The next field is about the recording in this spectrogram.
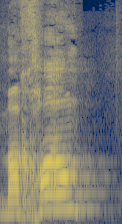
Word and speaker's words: Macron: Folk er rasende på præsident Macron. Folk er... Det skal udtales sådan, det gider jeg ikke diskutere.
